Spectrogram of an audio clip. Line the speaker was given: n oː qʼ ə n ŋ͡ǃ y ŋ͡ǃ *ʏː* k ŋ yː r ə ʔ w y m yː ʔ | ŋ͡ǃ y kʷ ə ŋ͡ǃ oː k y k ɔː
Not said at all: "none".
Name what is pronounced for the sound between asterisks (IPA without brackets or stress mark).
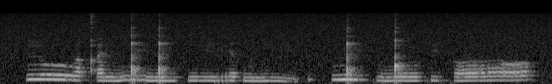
yː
